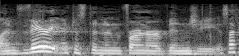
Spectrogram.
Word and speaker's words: Vinge: I'm very interested in Werner Vinge. Is that how you pronounce his name? I never knew Werner how. Werner Vinge, yep.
